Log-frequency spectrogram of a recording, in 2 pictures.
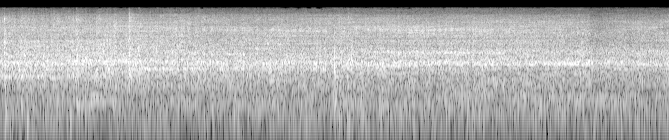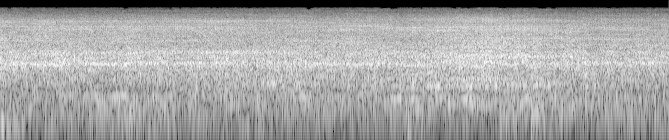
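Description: Several battery-powered Plarail toy trains running at once on plastic track, including a suspended monorail: a steady whirring of their small electric motors and gears, without pause.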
